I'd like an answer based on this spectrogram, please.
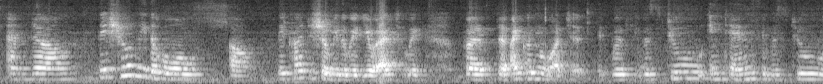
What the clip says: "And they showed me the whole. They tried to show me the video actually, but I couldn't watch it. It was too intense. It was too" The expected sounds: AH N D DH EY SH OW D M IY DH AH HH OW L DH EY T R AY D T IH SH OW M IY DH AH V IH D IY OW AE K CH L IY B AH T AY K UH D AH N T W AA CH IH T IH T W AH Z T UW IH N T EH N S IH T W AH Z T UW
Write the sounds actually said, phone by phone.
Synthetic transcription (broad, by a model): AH N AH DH EY SH OW D M IY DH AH HH OW L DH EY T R AY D T IH SH OW M IY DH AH W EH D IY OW AE K CH L IY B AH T AY K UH D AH N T W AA CH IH T IH T W AH Z T UW IH N T EH N S IH T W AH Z T UW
